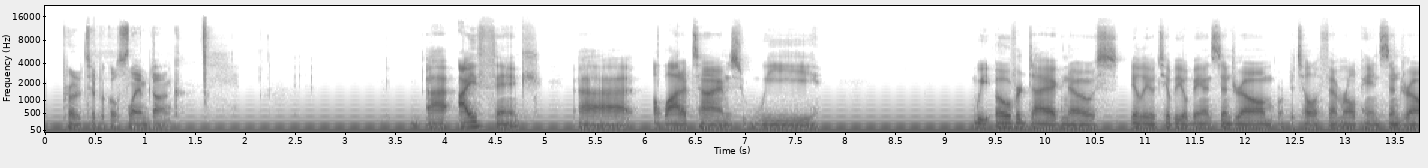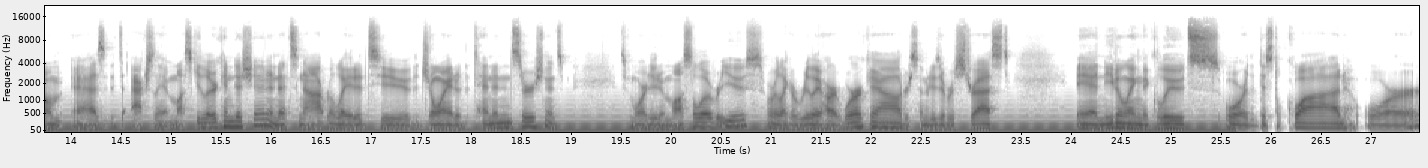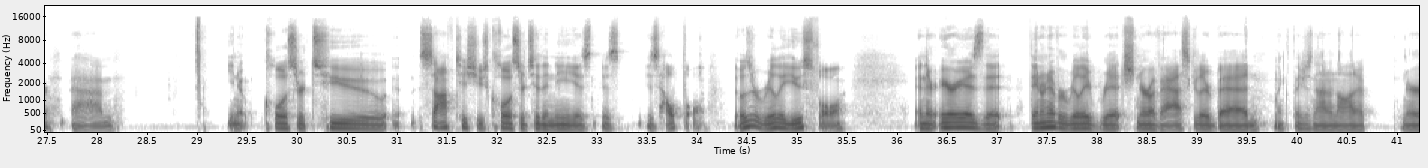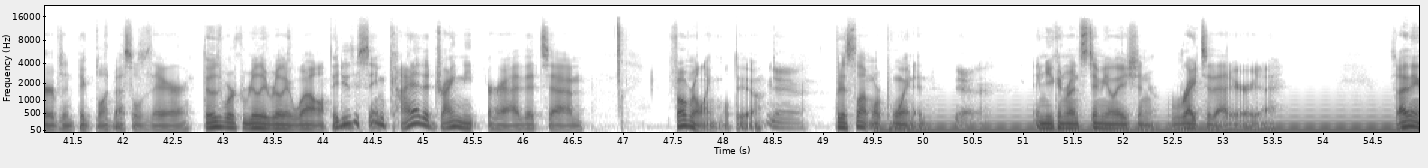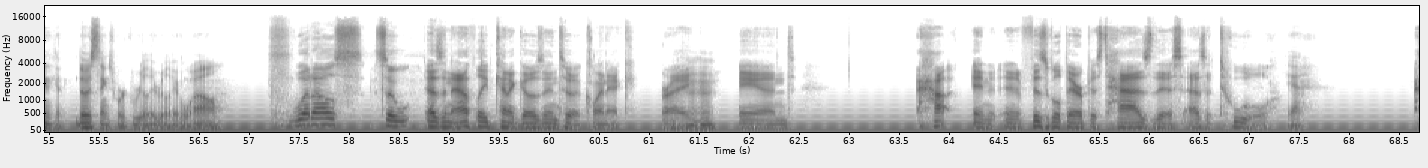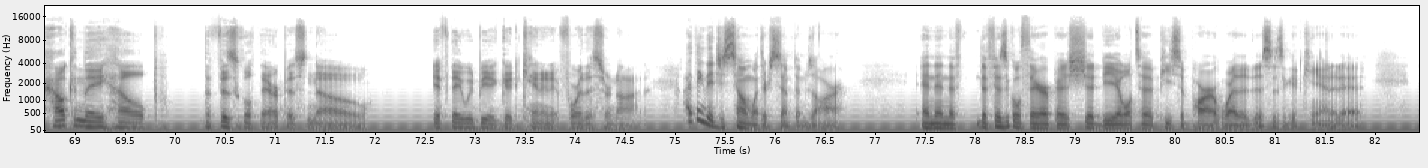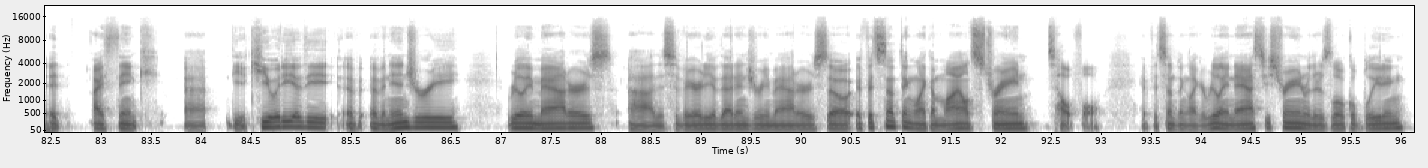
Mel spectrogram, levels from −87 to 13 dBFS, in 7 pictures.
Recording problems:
electrical hum; noticeable; until 26 s and from 50 s to 1:23; 60 Hz, 20 dB below the speech

